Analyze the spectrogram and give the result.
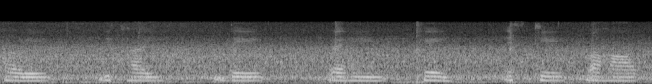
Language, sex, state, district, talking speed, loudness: Hindi, female, Madhya Pradesh, Dhar, 65 wpm, -17 LUFS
